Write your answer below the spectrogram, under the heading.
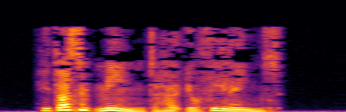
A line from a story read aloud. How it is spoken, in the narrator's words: said the girl, in an apologetic tone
